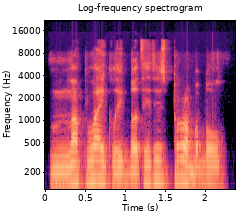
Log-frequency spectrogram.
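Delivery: put-on measured Russian-accented answer. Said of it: "you might be a Russian asset".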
